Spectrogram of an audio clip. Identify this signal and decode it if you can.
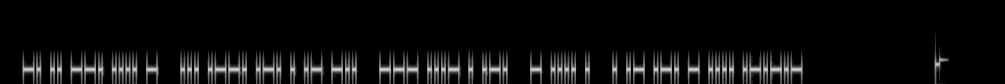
Morse code, heard as a keyed tone, about 34 wpm, 700 Hz. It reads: NIGHT SPREAD OVER THE EARTH.
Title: Sentences from Top 1200 Words 35wpm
